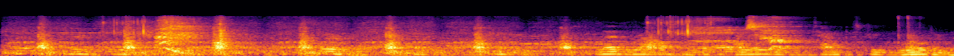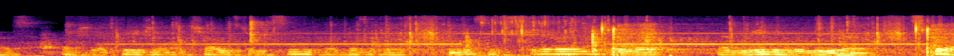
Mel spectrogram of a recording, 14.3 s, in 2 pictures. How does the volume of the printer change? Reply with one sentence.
The loudness of the printer goes down, then up.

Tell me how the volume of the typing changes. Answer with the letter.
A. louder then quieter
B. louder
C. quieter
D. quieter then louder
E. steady
A.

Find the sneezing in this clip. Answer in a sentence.
You can hear the sneezing from 0.9 to 1.5 s, from 5.2 to 6.0 s and from 10.9 to 11.3 s.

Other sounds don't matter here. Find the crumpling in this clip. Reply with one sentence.
You can hear the crumpling from 0.8 to 1.3 s, from 4.8 to 5.4 s and from 10.8 to 11.6 s.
